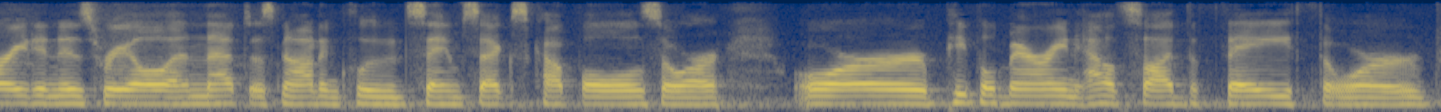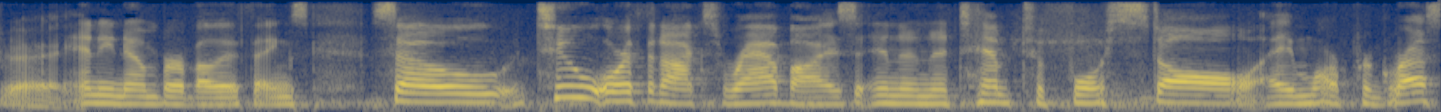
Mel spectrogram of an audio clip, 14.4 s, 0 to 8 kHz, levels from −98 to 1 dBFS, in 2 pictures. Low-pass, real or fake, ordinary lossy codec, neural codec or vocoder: 7.2 kHz; fake; MP3, 64 kbps; codec, 16 kHz, 6 kbps, DAC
